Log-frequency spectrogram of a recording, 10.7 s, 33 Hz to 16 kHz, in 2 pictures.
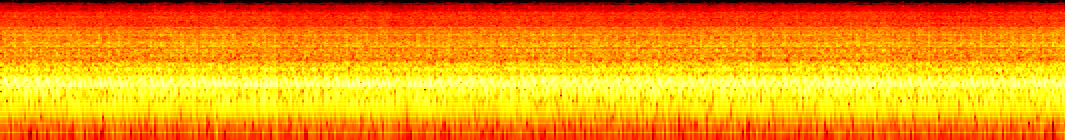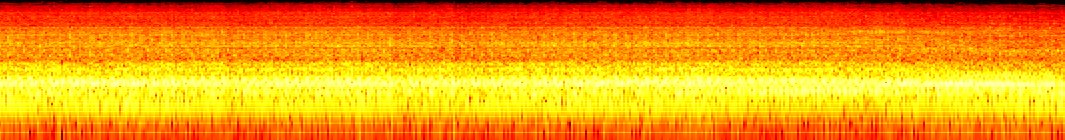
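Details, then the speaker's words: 2005 Kawasaki ZX-6R 636cc track bike, 7,219 miles, Muzzy full exhaust, Power Commander, cold start after a couple weeks sitting, in neutral: steady smooth idle, even exhaust note, no ticking or stumbling; runs really smooth. "see the bike did start right up the rear wheel is spinning a little bit like i said it hadn't been started in a couple weeks so sounds like it just about warmed up see it's running really smooth no issues no issues whatsoever with this bike"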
